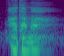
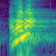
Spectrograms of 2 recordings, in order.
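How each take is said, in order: First: It is said in a stern but loving tone. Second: It is called out like an angry father.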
